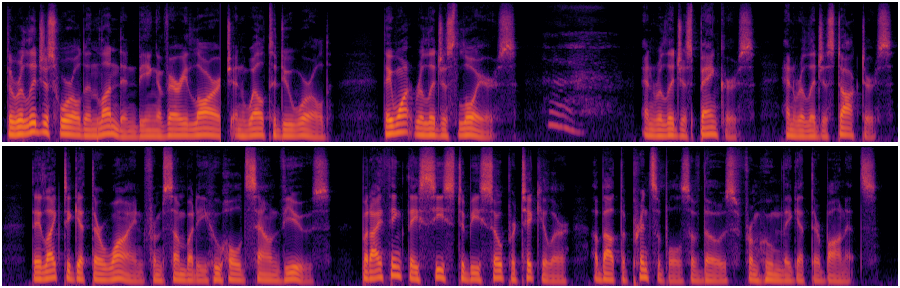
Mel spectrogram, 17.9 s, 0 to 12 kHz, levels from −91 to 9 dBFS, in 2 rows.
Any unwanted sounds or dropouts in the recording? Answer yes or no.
yes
